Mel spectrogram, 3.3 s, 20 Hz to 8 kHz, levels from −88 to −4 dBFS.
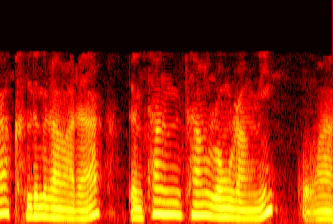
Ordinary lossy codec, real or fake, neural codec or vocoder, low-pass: AAC, 16 kbps; fake; codec, 16 kHz, 8 kbps, FunCodec, trained on LibriTTS, 25 frames a second; 7.2 kHz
